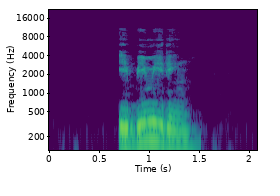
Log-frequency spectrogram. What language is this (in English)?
Portuguese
